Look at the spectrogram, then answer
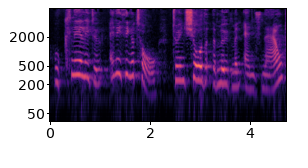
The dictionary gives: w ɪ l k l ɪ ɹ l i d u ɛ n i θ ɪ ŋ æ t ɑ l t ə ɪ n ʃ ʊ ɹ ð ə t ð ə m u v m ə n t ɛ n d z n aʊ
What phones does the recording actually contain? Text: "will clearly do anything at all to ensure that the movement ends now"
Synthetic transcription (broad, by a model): w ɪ l k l ɪ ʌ l i d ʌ ɛ n i θ ɪ ŋ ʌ t ɑ l t ə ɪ n ʃ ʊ ð ə t ð ə m u v m ə n t ɛ n d z n aʊ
